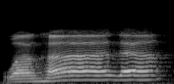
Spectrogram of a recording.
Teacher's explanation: wa ha di pangkal kerongkong ha ni, bukan baca waha. Ha itu ha pedas, ini waha simpul ini makhrajnya di pangkal kerongkong.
